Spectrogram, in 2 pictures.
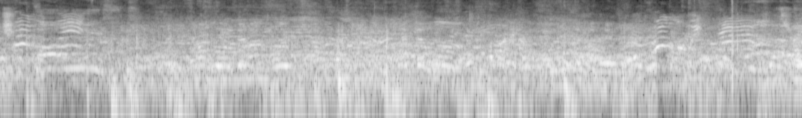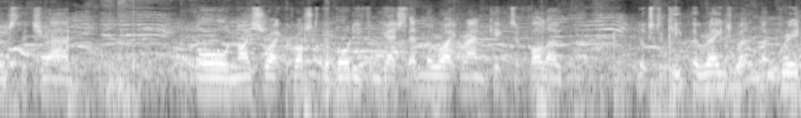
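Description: A crowd murmurs and shouts in a large hall.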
